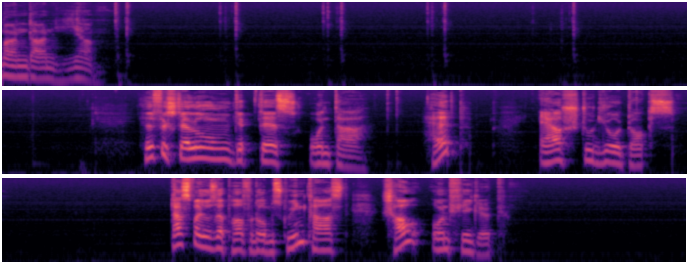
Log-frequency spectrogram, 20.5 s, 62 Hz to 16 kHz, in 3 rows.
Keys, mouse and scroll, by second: 1.1 Return, 2.3 Return, 3.3 Return, 4.3 Return, 5.6 Return, 10.8 click, 13.2 click.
